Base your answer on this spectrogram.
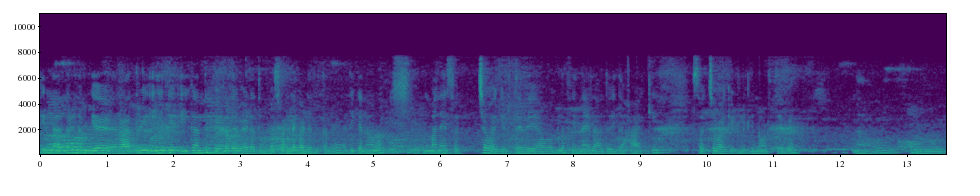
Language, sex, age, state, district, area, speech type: Kannada, female, 30-45, Karnataka, Dakshina Kannada, rural, spontaneous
